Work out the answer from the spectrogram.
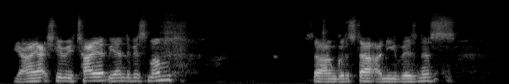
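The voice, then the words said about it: British accent. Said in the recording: “I love your accent. ... He is from the UK.”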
